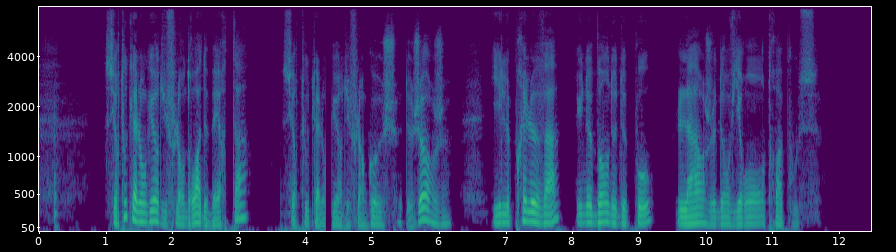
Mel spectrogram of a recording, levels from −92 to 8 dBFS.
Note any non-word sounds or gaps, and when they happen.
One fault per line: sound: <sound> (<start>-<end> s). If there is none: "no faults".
sound: dropout (4.3-4.4 s)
